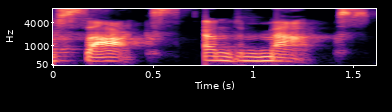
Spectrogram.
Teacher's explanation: So those are both assonant and consonant rhymes, meaning that the vowels rhyme and the consonants rhyme. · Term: perfect rhyme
